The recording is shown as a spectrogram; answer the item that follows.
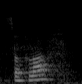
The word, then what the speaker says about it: Sokolov: It's based on interviews that were conducted with Holocaust survivor in Auschwitz, Birkenau tattooist Ludwig Solvecq, if I'm pronouncing that correctly. Yeah, this one right here. – Sokolov? – Sounds good.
